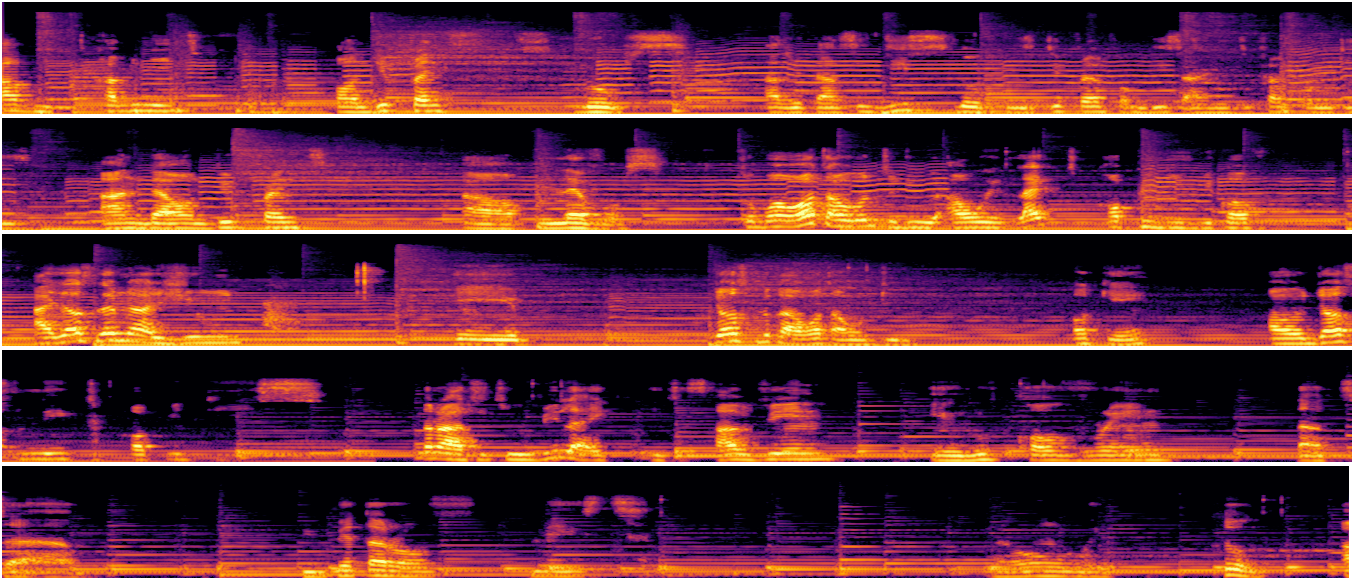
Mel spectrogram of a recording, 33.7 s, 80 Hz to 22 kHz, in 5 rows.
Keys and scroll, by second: 27.7 Escape.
